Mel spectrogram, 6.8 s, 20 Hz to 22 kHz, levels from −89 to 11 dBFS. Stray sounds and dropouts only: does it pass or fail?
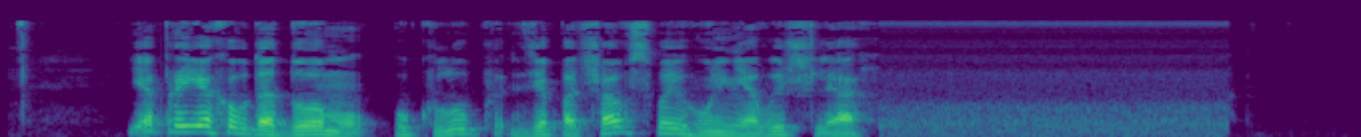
pass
